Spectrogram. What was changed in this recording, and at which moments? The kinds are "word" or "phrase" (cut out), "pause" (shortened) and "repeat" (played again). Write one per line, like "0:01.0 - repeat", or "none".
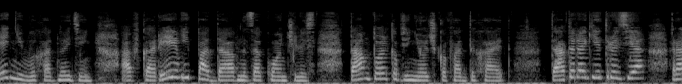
0:01.8 - word
0:04.0 - word
0:05.7 - word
